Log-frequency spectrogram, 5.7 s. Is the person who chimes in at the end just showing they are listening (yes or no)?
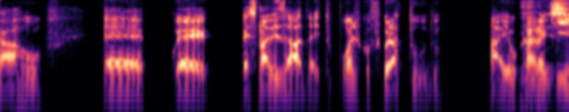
yes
